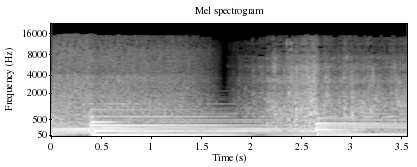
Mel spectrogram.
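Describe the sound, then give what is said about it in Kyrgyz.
Water of the Aksu river rushes steadily near an irrigation headworks, a continuous broad hiss with a low droning hum running underneath throughout. “Азыр мына оң жак жактагы суу бул Аксуу дарыясы.”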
